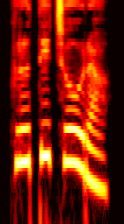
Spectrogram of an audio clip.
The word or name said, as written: ಕೃತಿಚೋರ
